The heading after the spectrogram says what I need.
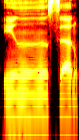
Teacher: سین کو باریک سیٹی سے ادا کرنا ہے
